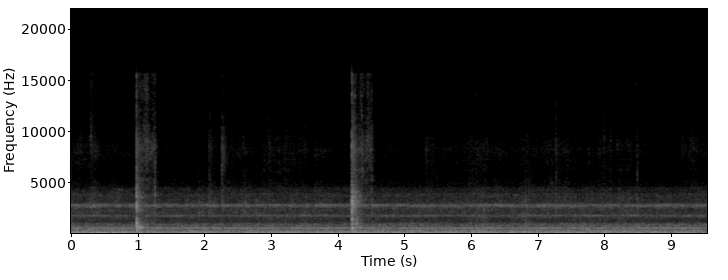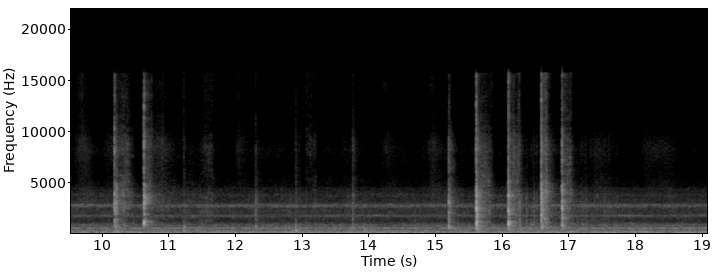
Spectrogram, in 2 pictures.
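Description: Sharp clicks and taps of a metal palette knife and spatula on the cake board, turntable or cream bowl while whipped cream is spread on a sponge cake: one early, one near the quarter mark, a pair about halfway and a quick run of four near the end. Under them runs a steady background hum.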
